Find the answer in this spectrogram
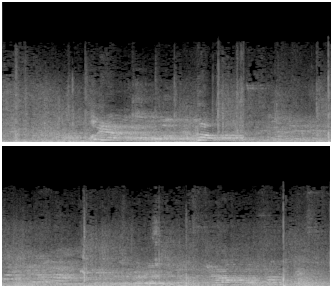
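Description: Light volleyball game in a gym: players shouting and calling across the court, with a few sharp hits of hands on the soft plastic ball.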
